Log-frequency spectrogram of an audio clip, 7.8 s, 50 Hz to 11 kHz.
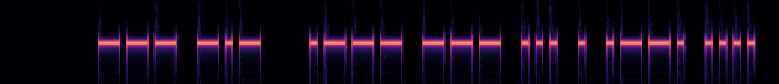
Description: Morse code, heard as a keyed tone, about 17 wpm, 700 Hz. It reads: OK JOSEPH
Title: Practice QSO - Exchange 3 - More Info - 17wpm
